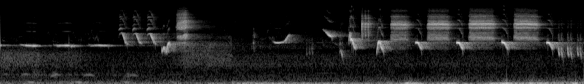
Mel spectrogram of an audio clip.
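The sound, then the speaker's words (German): Nightingale song played back from a researcher's phone speaker, held toward a roughly 100-metre-wide green strip of dense bushes between a road and a residential area, in a nightingale territory: a long steady whistle, then rapid repeated chirping bursts and trills, loud, over a low rumble of traffic. “Und wir versuchen jetzt mit einem ganz kleinen Playback rauszufinden, ob die Nachtigall gerade hier mit uns singen will.”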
